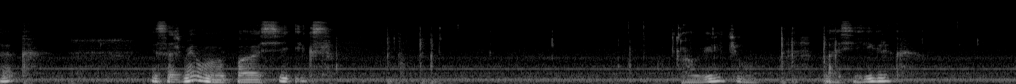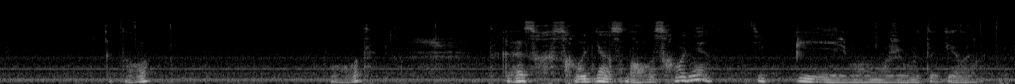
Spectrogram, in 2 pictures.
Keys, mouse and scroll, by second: 3.9 s, 7.8 s, 11.8-14.8 middle drag, 14.8 scroll down 3, 15.4-16.2 scroll up 3, 16.2-19.2 middle drag, 19.9 click.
